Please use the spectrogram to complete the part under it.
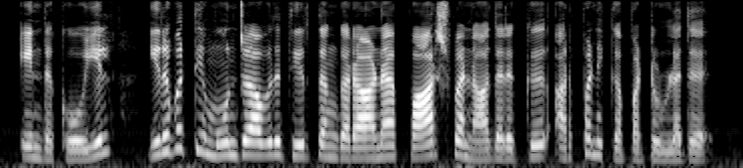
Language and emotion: Tamil, neutral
